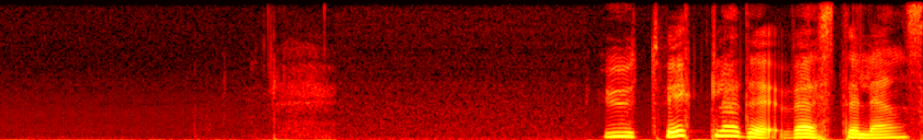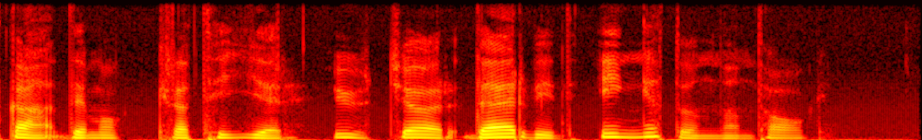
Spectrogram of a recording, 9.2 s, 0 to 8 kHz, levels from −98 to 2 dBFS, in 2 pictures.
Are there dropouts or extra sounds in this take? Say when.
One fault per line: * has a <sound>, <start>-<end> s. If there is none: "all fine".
all fine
